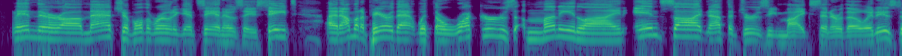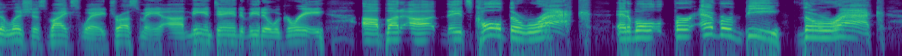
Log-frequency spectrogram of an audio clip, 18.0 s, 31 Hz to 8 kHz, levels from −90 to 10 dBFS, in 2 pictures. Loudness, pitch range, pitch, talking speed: -18 LUFS, 145-200 Hz, 165 Hz, 185 wpm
